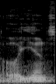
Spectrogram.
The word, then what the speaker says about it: Odense: Right in the center here is Odense, that is spelled with a D.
